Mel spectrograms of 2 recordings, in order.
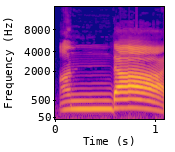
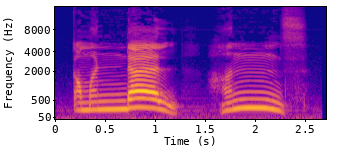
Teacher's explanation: अंग जो ऊपर एक बिंदु के रूप में आता है, इसका उच्चारण नाक यानी नासिका से किया जाता है।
